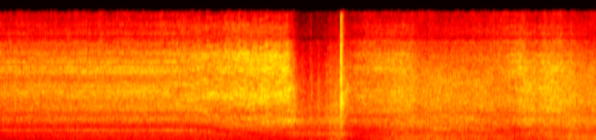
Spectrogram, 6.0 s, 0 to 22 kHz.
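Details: 1979 GMC Sierra, abandoned 25 years, after timing knocked back from too advanced: crank catches at about three seconds and settles into steady, even idle; clean, healthy start.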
